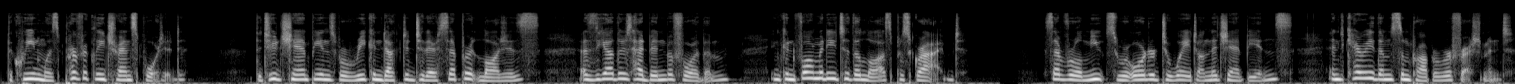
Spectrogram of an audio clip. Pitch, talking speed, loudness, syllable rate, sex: 215 Hz, 165 wpm, -16 LUFS, 5.8 syllables/s, female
